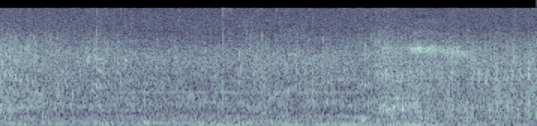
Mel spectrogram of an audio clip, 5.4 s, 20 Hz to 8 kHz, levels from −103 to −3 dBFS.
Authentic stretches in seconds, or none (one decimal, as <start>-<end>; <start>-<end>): 0.0-3.9; 4.6-5.4

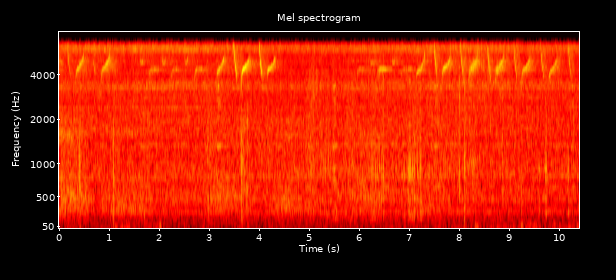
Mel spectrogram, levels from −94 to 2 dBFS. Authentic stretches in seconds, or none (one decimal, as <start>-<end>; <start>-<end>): 0.0-8.1; 8.8-10.4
